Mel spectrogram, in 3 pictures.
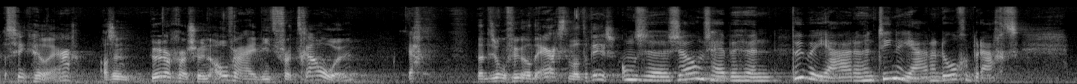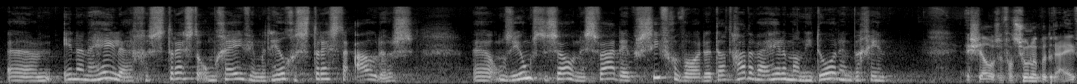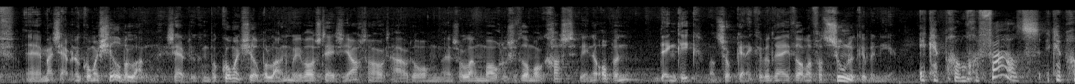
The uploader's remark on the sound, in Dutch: In de voormalige strokartonfabriek De Toekomst in Scheemda is een speciale editie van podcast Naschokken van Dagblad van het Noorden op het driedaagse festival Grasnapolsky opgenomen. In een live-uitzending. Met publiek van het Grasnapolsky-festival.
